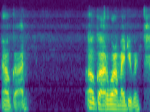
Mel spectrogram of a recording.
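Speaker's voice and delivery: usual speaking voice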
